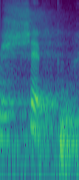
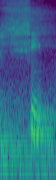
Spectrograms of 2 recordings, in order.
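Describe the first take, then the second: First: The vowel is lower, as in kit. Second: The vowel is higher, close to fleece. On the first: "The tongue is a little bit lower" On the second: "she produces it higher up"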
